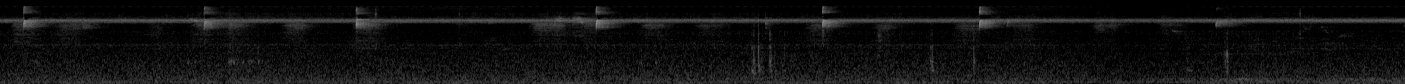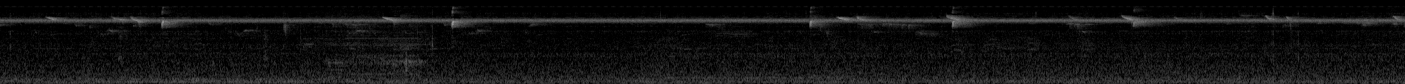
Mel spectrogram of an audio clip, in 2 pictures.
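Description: Insects trilling steadily at a high pitch, with short sharp chirps every second or two. In the second half a few of the chirps are quick calls that glide down in pitch.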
